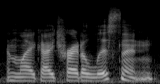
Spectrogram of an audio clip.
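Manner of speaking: ordinary talk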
